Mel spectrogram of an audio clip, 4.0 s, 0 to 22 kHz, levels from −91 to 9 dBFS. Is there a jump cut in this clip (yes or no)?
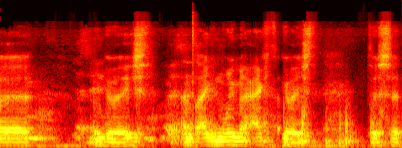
yes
